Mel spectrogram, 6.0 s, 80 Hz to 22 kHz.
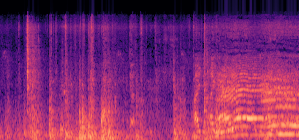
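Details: Newly arrived calves for fattening on a farm in 2023, one calling with a drawn-out wavering bleat in the last two seconds, after a stretch of shuffling, clattering and people talking nearby.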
